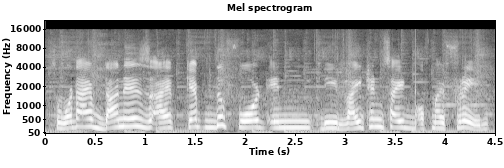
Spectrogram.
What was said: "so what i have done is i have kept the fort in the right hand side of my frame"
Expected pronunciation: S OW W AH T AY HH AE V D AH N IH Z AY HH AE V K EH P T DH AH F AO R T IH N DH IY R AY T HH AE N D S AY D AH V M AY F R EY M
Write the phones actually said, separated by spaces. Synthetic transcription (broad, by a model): S OW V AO T AY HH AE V D AH N IH Z AY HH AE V K EH P T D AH F AO R T IH N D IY R AY T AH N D S AY D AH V M AY F R EY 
